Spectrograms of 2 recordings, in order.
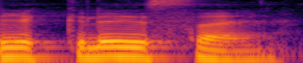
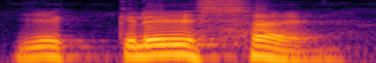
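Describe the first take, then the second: First: "क्लेश" ending in a thin s; contrasting sibilant demo. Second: "क्लेश" ending in a hushed sh; contrasting sibilant demo. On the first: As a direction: close "क्लेश" on s in place of sh. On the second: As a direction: close "क्लेश" on a clear sh sound. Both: Shown as a demonstration. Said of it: "ये इसका difference है".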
